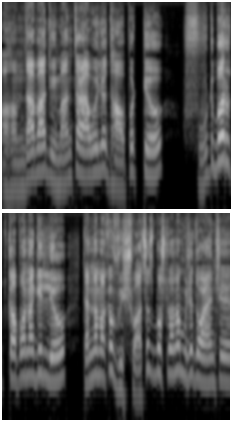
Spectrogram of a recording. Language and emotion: Goan Konkani, surprised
